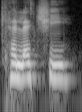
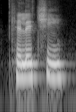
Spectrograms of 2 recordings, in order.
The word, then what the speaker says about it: Kelechi: My name is pronounced Kelechi, so there's a E, Kelechi, and it means thank God.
